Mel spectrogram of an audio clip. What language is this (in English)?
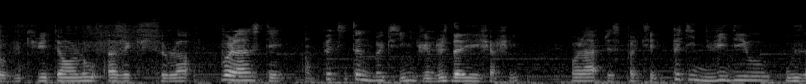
French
